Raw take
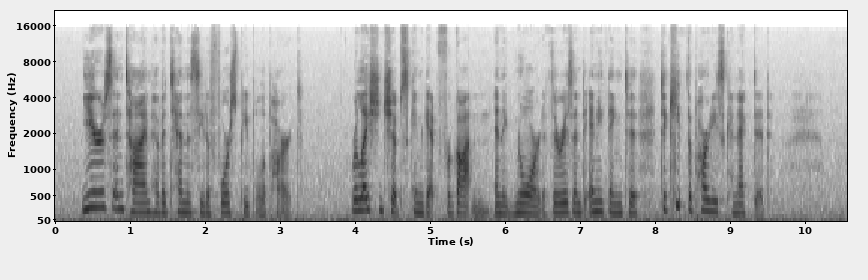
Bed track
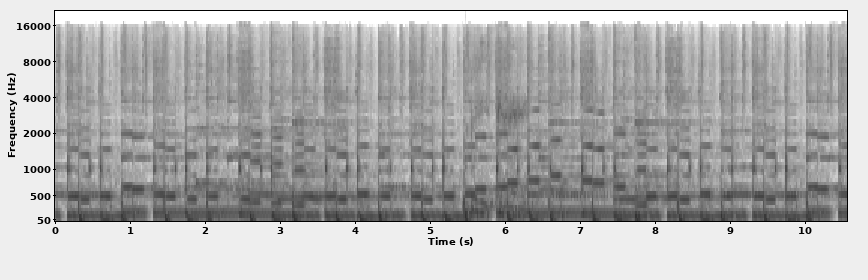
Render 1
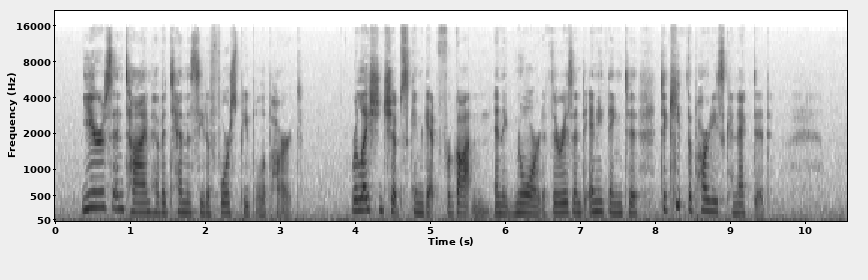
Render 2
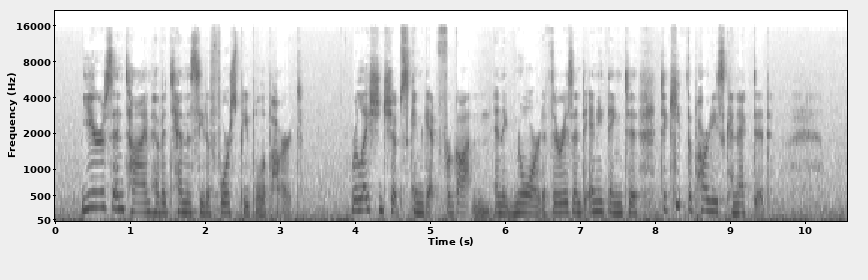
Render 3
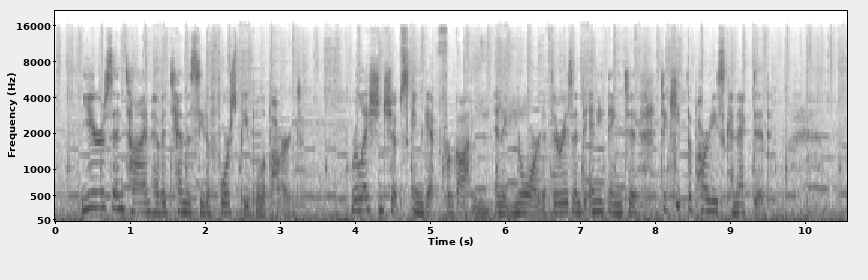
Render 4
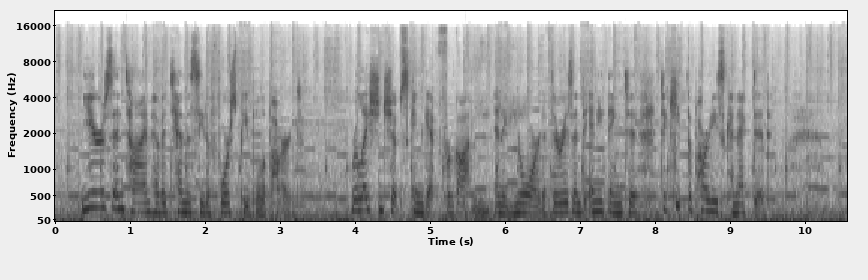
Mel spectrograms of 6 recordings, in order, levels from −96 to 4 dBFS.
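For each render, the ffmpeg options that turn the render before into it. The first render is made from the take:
-af "afftdn=nr=6:nf=-39"
-af "acompressor=threshold=-25dB:ratio=5,alimiter=limit=-22.5dB:level=0:latency=1:release=20"
-filter_complex "[1:a]volume=-18dB[a];[0:a][a]amix=inputs=2:normalize=0"
-af "volume=10.5dB"

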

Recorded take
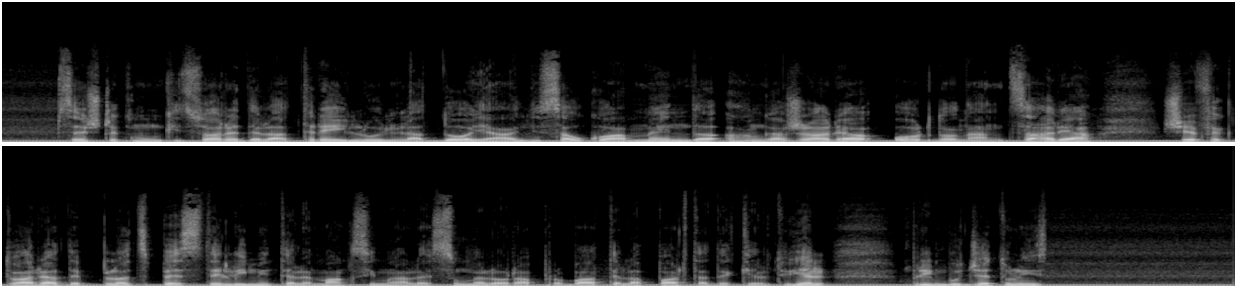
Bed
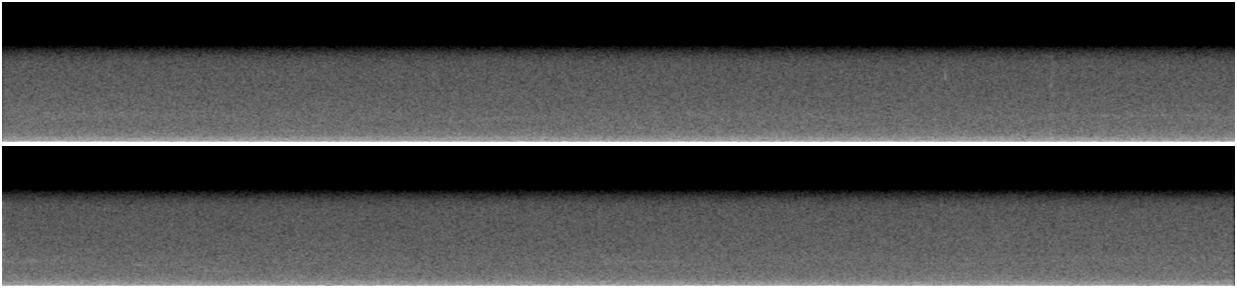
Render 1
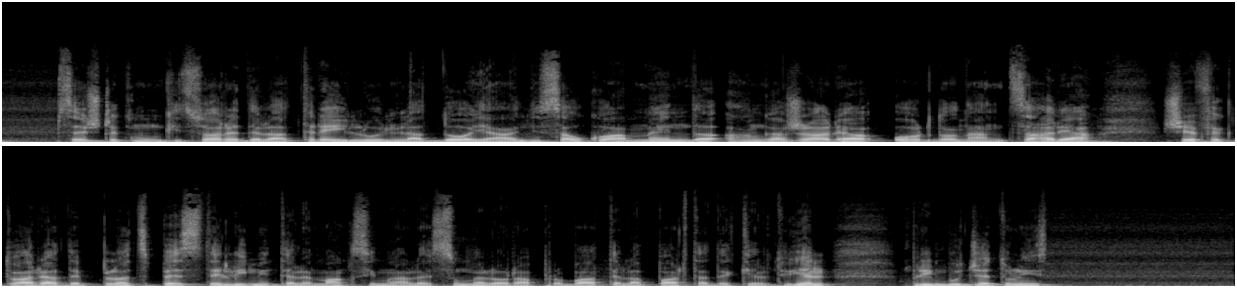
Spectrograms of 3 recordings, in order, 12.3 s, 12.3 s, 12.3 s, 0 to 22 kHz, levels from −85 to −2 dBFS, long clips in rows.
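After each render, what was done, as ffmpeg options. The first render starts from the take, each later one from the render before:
-af "bandreject=f=60:t=h:w=6,bandreject=f=120:t=h:w=6,bandreject=f=180:t=h:w=6,bandreject=f=240:t=h:w=6,bandreject=f=300:t=h:w=6"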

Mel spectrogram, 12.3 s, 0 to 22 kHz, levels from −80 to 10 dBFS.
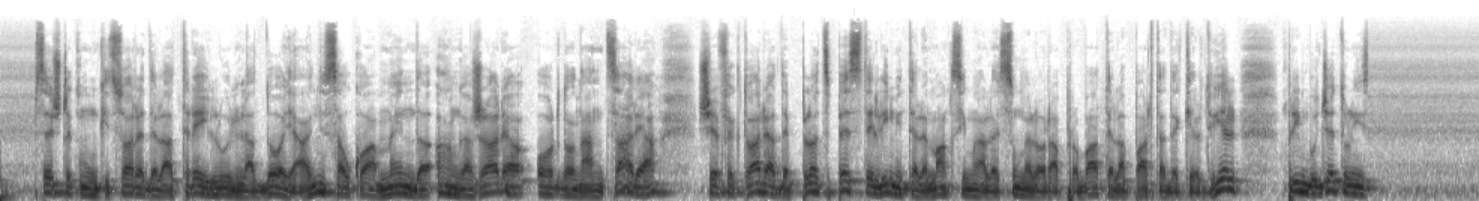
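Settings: -af "acontrast=82,alimiter=level_in=15dB:limit=-1dB:release=50:level=0:latency=1"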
